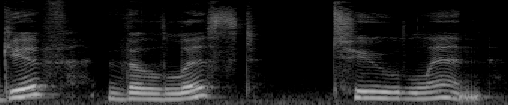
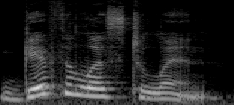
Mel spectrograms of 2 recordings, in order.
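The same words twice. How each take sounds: First: The sentence is said slowly and carefully. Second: The sentence is said at normal speed.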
